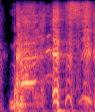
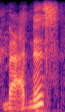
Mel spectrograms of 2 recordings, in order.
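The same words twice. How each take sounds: First: Much higher, squealed "Madness?" as a joke; mock Spartan yell. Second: Said in the usual way. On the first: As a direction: screech the line in parody. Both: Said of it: "Spartan madness quote".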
